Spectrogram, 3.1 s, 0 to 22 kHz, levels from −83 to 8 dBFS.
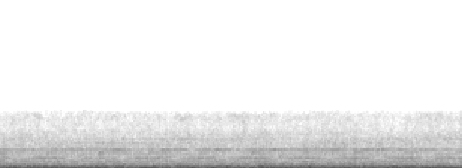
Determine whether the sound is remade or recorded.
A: remade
